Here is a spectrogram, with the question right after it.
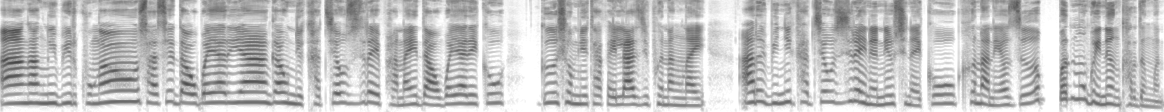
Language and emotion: Bodo, disgusted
